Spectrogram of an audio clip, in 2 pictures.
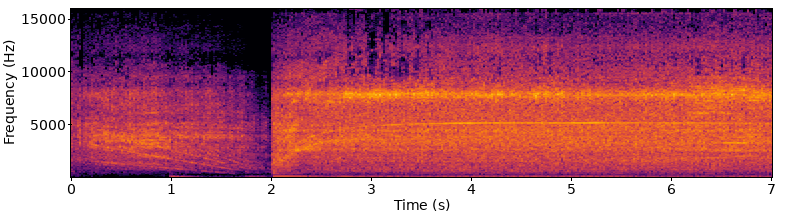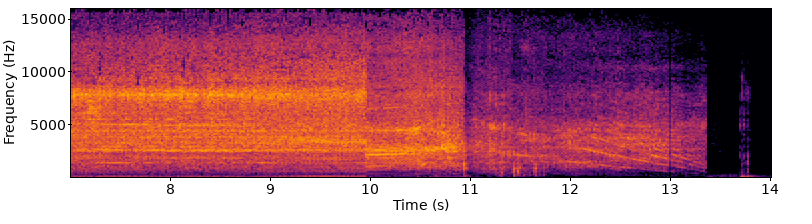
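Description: A power saw cuts wet treated lumber for deck joist extensions during a house build. One loud, steady cut lasts about eight seconds between the spin-up and the wind-down, followed by brief handling clatter.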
